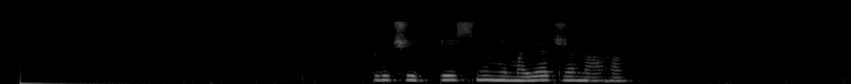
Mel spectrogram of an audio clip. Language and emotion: Russian, neutral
